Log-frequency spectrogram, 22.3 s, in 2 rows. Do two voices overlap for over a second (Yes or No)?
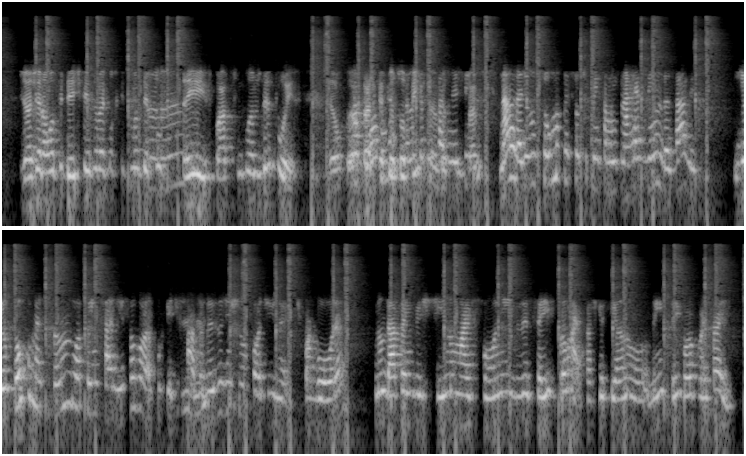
Yes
